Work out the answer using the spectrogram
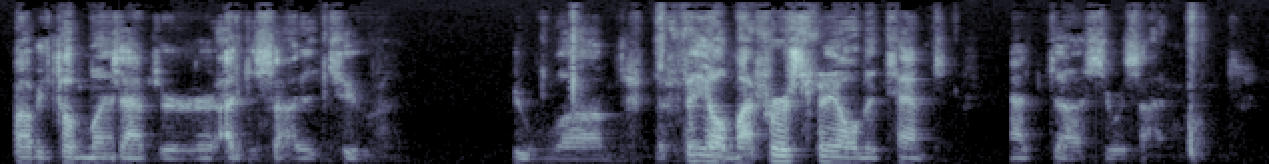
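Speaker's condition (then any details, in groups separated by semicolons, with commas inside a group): Cleft lip and palate; not fully formed at birth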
